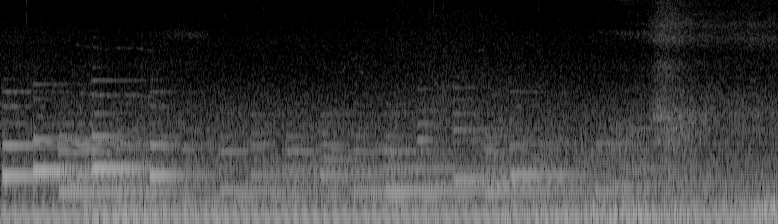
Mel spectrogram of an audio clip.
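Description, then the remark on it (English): Soft, steady ocean waves lap and wash around a boat out on the water, quiet, with a low rumbling undertone, faint sustained tones, and a brief airy swell near the end; no one speaks. “Beautiful it is out here on the water.”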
